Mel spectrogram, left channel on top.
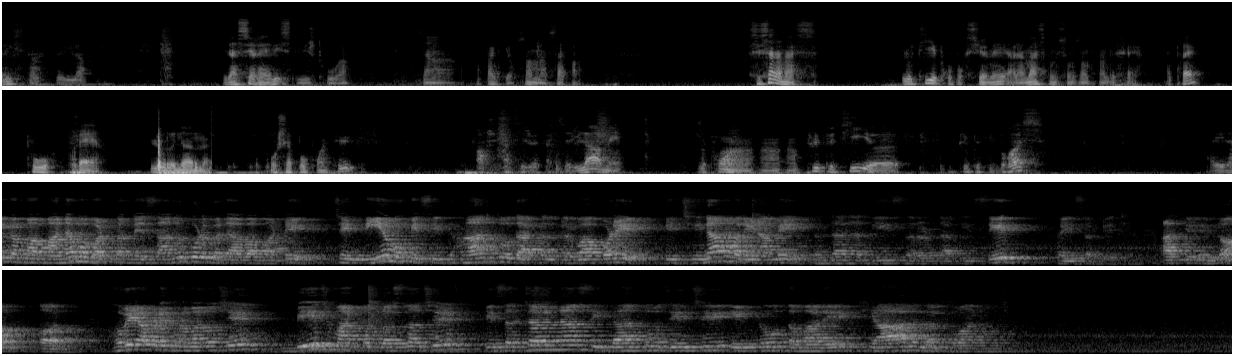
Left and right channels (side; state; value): both; different; correlation 0.00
